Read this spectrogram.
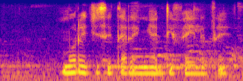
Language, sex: Tswana, female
